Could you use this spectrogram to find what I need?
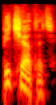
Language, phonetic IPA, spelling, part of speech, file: Russian, [pʲɪˈt͡ɕatətʲ], печатать, verb, Ru-печатать.ogg
- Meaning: 1. to print (to copy something on a surface, especially by machine) 2. to type (to use a typewriter or to enter text or commands into a computer using a keyboard)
